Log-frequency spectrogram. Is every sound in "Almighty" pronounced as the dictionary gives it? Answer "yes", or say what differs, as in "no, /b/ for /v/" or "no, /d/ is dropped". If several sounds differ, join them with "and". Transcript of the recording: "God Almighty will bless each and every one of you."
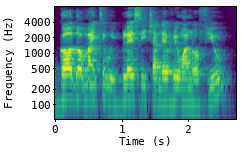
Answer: no, /l/ is dropped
